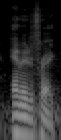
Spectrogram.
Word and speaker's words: Anna Defrank: Anna Defrank.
